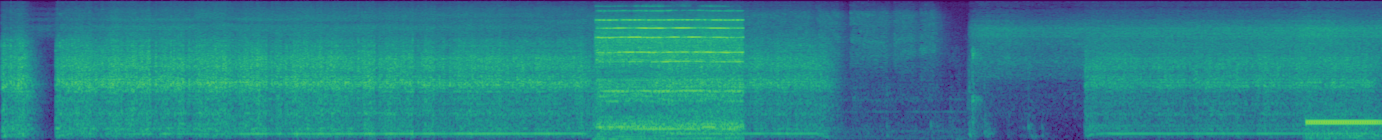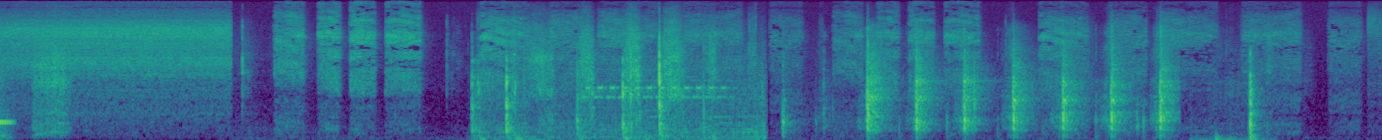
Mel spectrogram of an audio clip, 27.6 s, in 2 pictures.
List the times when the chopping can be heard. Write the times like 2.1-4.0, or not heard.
18.6-26.4.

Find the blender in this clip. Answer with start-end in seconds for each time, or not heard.
0.0-14.6.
